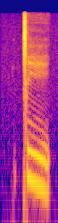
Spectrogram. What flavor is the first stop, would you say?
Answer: click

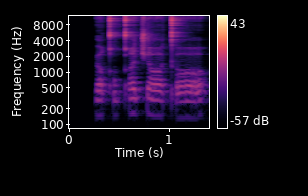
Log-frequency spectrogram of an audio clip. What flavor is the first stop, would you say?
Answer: ejective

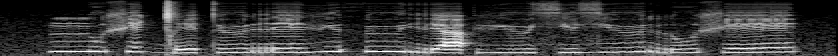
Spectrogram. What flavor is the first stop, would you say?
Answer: click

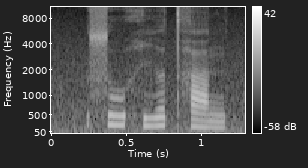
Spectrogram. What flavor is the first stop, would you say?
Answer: aspirated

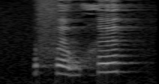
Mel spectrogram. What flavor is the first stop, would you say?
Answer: plain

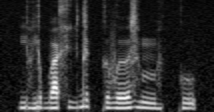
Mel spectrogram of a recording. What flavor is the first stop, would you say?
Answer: plain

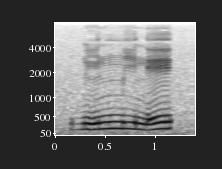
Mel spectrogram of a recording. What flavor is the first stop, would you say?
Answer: implosive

